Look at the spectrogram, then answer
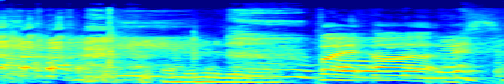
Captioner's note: group laughs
